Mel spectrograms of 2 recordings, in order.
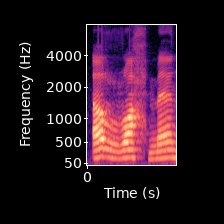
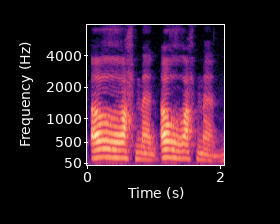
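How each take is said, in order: First: 'Ar-Rahman' slow and loud, tongue-tip R; correct tapped R. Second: 'Ar-Rahman' with a throaty French R; French throat R. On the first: Teacher modelling the right way, tongue-tip R. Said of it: "It is". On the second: Teacher showing what not to do, French R. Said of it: "It is not from here". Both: Shown as a demonstration.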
